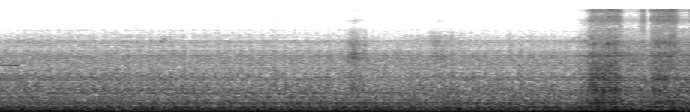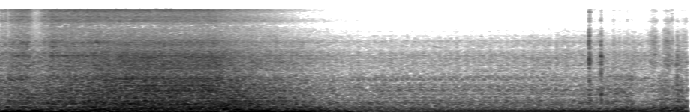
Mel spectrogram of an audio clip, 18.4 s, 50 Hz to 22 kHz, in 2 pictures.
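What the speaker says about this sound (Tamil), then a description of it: "வண்டியோட என்ஜின் கண்டிஷன் காமிக்கிறாங்க மிக தெளிவாக." Ashok Leyland Ecomet 1615 truck, a single-owner 2023-registered vehicle with a 20-foot body, idling with a steady low diesel rumble that swells louder twice midway, then settles back to an even idle, with no talking.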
